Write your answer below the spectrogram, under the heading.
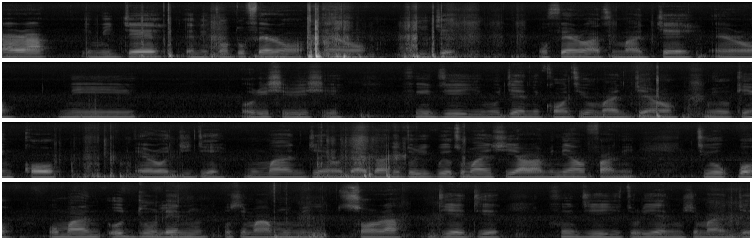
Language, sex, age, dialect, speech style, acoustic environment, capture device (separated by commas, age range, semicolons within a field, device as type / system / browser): Yoruba, male, 18-24, Nigeria - Nigerian Standard, happy; relaxed; excited, silence, desktop / Windows / Chrome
